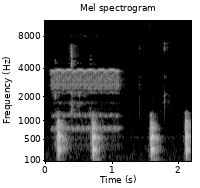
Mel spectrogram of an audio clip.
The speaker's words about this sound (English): Where is that phone? I wish to answer it, but I do not know where it is.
